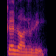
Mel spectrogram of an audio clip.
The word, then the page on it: corollary: Indian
